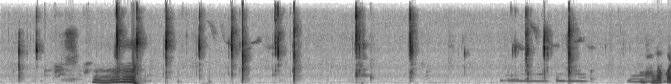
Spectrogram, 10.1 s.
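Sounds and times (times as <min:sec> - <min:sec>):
low steady hum: 0:00.0 - 0:10.0
wet chewing smacks and clicks: 0:01.7 - 0:04.6, 0:05.3 - 0:07.1, 0:07.7 - 0:08.8.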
